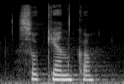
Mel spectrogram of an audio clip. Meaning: dress (item of clothing worn by a woman)
- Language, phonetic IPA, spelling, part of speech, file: Belarusian, [suˈkʲenka], сукенка, noun, Be-сукенка.ogg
